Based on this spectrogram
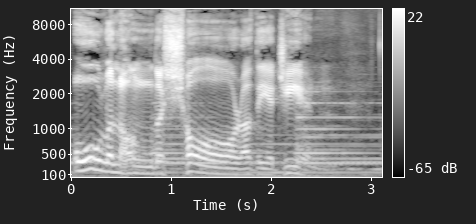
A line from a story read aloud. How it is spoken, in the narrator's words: he bellowed, with a kind of hoarse triumph that shook the heart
